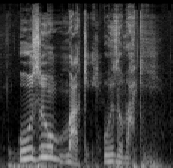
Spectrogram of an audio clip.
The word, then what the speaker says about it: Uzumaki: Uzumaki.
